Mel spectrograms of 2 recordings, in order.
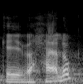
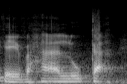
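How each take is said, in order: First: The phrase ends on a consonant, vowel dropped. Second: The phrase ends with a final vowel sound. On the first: "karena ujungnya dibaca mati" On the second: "Kalau laki-laki kaifa haluka"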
